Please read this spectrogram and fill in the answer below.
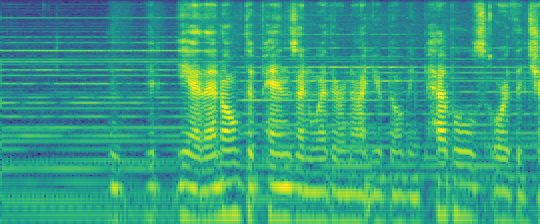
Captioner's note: stammers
